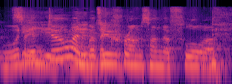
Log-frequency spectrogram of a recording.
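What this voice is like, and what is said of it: Put-on New York accent. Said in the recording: “doing a New York accent”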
